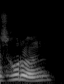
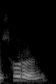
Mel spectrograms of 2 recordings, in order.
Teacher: 소나무의 솔은 짧게 발음하고, 반면에 먼지를 털 때 쓰는 솔은 길게 발음합니다.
